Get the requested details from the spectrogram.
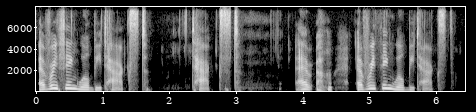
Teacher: it looks like ed but it sounds like a t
